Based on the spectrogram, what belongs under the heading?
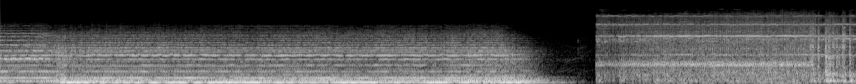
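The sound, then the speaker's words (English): A house telephone rings loudly and steadily for several seconds, cuts off briefly, then a second, brighter ring starts up and continues. No one speaks. “There must be something the matter with the house phone. I thought I rang a different room.”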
